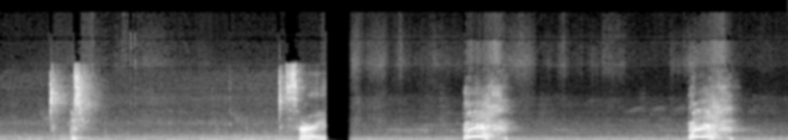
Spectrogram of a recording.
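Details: Four rapid sneezes in quick succession from a girl, each a sharp burst of air with a short voiced cry, over faint room noise.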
